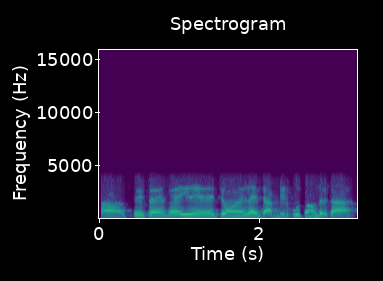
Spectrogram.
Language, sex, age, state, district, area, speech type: Tamil, female, 18-30, Tamil Nadu, Mayiladuthurai, urban, conversation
